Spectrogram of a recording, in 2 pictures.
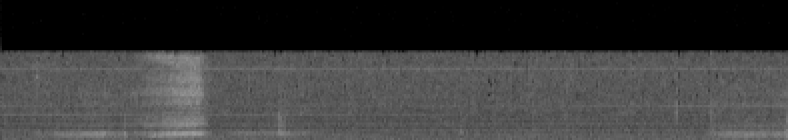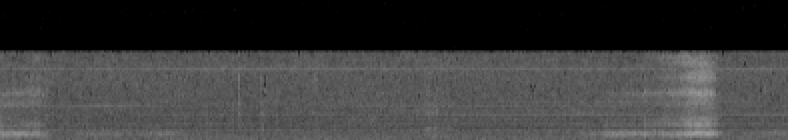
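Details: Soft, regular snuffling snores with a short snort at the end of each breath, over steady room hiss; gentle snoring.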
